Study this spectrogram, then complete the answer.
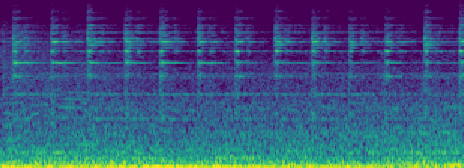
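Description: Loud, close passage of a game train over an Indian level crossing: a constant low drone with evenly spaced wheel clacks repeating across the whole stretch, no voices.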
